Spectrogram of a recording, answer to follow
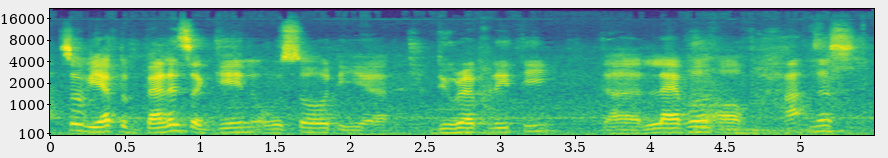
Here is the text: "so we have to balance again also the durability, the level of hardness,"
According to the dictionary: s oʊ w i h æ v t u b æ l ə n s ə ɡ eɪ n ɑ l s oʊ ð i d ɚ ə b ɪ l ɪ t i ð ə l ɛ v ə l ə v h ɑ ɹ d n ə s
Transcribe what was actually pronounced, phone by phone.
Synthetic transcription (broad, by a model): s oʊ w i h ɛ f t u b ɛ l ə n s ə ɡ eɪ n ɑ l s oʊ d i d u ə b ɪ l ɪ t i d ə l ɛ v ə l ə f h ɑ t n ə s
